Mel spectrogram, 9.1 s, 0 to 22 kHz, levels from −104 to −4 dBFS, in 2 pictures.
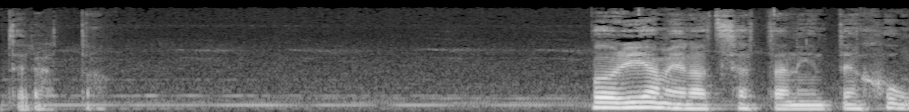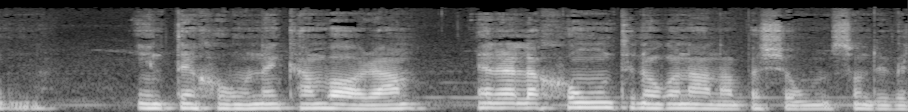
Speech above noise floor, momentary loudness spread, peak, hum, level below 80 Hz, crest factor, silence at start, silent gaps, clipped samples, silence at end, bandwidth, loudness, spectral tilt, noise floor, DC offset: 24 dB; 19 LU; -2 dBFS; none; -60 dBFS; 18 dB; 0 s; none; under 0.1%; 0 s; 16 kHz; -19 LUFS; -5.5 dB/octave; -43 dBFS; under 0.1%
